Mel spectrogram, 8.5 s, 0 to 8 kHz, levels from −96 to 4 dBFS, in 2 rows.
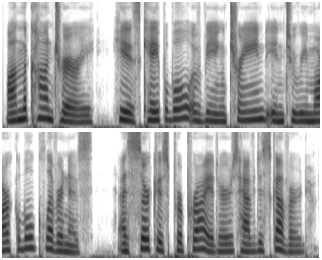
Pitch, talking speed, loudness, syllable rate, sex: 190 Hz, 120 wpm, -17 LUFS, 4.4 syllables/s, female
